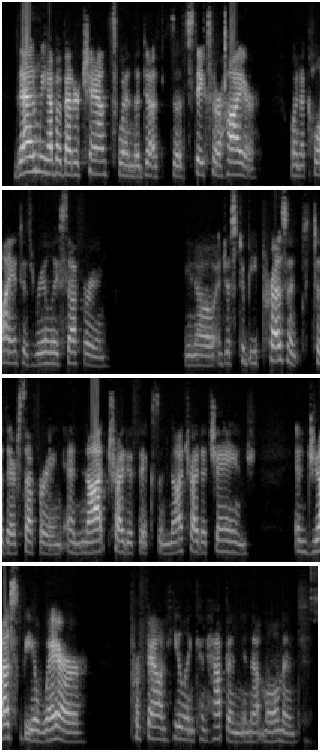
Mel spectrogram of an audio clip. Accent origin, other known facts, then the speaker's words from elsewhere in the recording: California, United States; I'm from California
